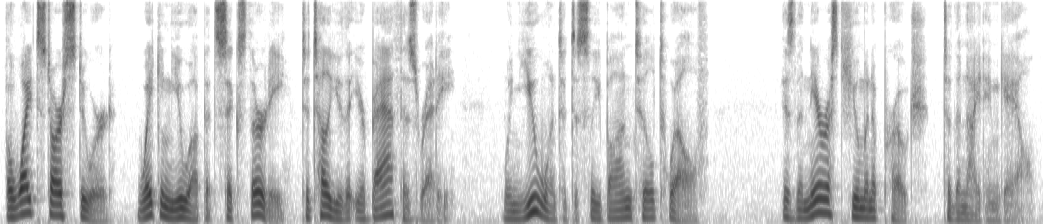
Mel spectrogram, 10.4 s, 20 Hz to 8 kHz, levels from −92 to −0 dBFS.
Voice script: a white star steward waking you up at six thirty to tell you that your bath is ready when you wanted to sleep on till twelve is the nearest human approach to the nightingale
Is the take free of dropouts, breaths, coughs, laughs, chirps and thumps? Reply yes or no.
yes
